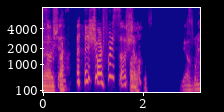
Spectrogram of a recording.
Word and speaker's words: Socs: Can I correct you? Sorry, Soches. It is It's Soches. It's short for socials.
